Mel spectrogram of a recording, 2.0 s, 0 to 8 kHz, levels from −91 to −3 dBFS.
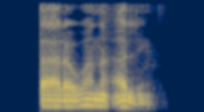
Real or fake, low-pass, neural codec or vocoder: fake; 7.2 kHz; codec, 16 kHz in and 24 kHz out, 1 kbps, XY-Tokenizer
